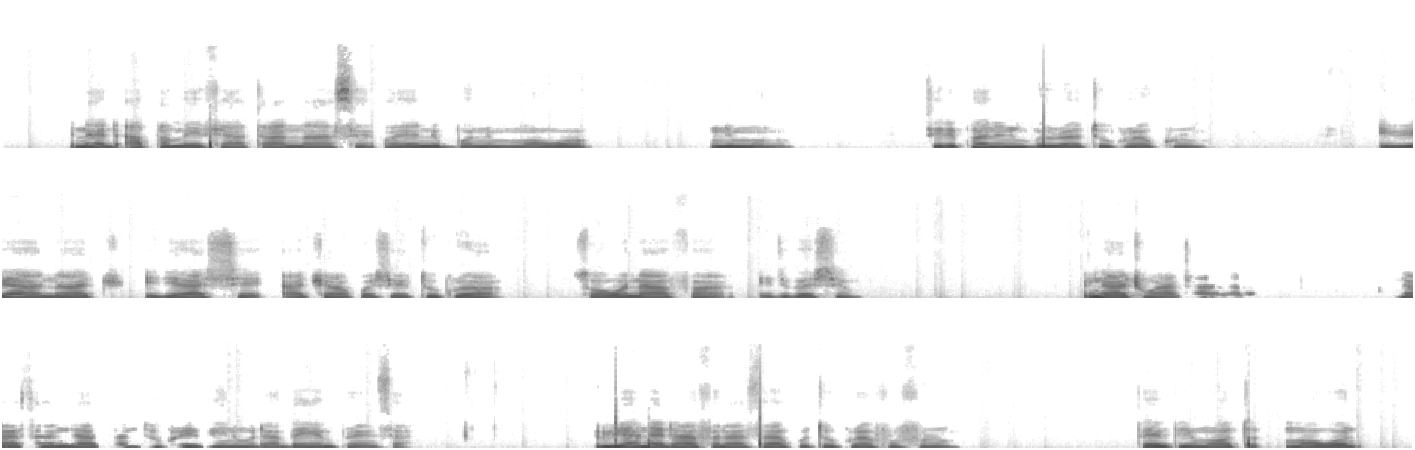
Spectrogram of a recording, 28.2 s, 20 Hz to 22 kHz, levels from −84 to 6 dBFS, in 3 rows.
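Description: A sudden voltage step, likely from a plug, switch, static discharge or driver glitch, was added to the signal several times in this speech recording, producing loud pops about 20 to 25 dB above the speech at 1.38, 6.94, 23.86 and 27.12 s, plus a pair in quick succession between 22.90 and 23.14 s, each heard as a sharp pop over speech that carries on beneath it. The echo canceller could not separate the local talker from loudspeaker echo while both sides spoke, and likely turned the talker down with it, giving speech suppressed in double talk from 17.26 to 18.09 s, 18.56 to 18.76 s and 18.92 to 20.23 s, where the voice dips by as much as about 35 dB.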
